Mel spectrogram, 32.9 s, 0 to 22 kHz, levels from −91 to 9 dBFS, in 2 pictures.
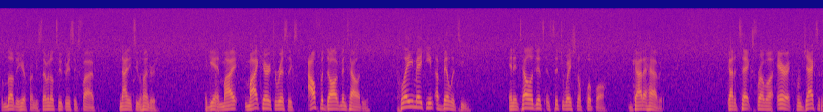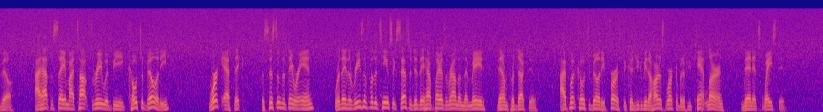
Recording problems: hiss; loud; throughout; 7 dB below the speech

